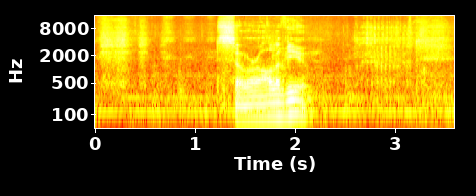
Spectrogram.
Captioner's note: chuckling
